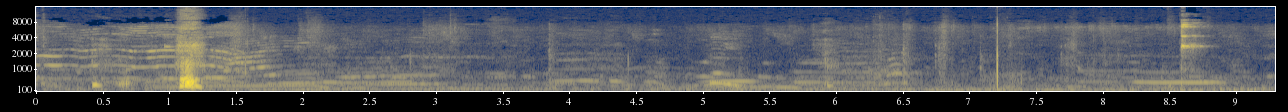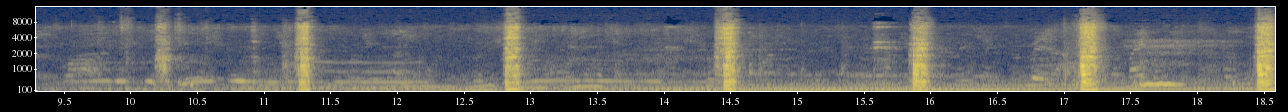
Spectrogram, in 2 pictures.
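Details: Dogs coughing indoors: about six or seven short, sharp cough-like bursts over soft whines or voices.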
